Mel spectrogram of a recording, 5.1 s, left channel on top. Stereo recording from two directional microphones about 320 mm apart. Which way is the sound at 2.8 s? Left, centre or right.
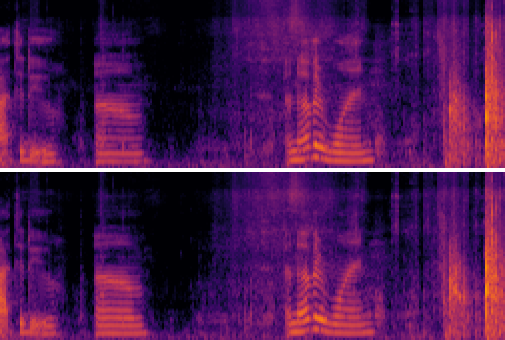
Centre.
